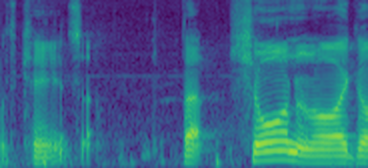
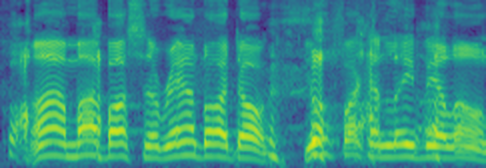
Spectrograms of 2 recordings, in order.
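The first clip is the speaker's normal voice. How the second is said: much higher and louder put-on Chinese accent, hammed up; mock Chinese accent; 10 semitones higher, 6 dB louder than usual. Retelling the prank phone call, mock Chinese accent, loud and high. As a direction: shout it like the cheeky phone clerk. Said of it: "like this".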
